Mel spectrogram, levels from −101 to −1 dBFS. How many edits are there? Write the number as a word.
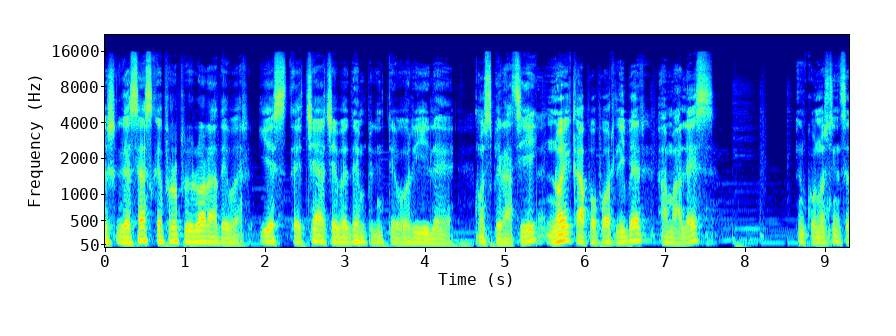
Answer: two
